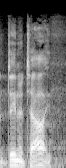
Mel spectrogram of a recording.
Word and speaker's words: Di Natale: Well, Senator Di Natale, thank you for joining us today.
